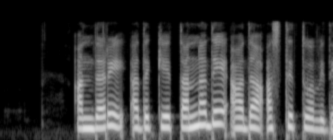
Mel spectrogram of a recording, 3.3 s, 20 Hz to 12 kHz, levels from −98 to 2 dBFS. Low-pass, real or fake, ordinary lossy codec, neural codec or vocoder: 7.2 kHz; real; none; none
